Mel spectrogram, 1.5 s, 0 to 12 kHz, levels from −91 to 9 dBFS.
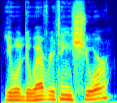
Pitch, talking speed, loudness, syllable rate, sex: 130 Hz, 205 wpm, -13 LUFS, 6.1 syllables/s, male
